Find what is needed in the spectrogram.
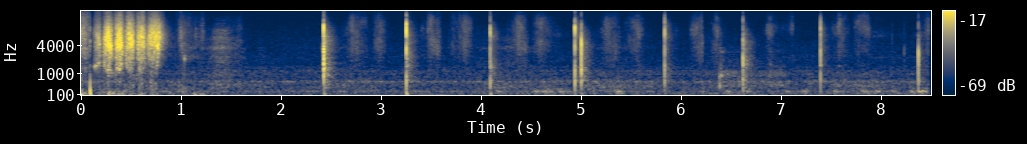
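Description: Human knuckles cracking: after a short burst of the hands rubbing together, fingers interlocked and pushed give about seven sharp separate pops, one every second or less.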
